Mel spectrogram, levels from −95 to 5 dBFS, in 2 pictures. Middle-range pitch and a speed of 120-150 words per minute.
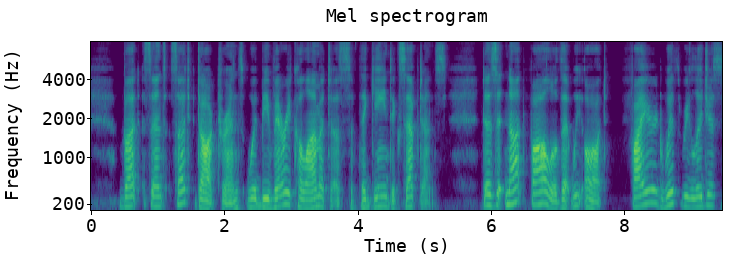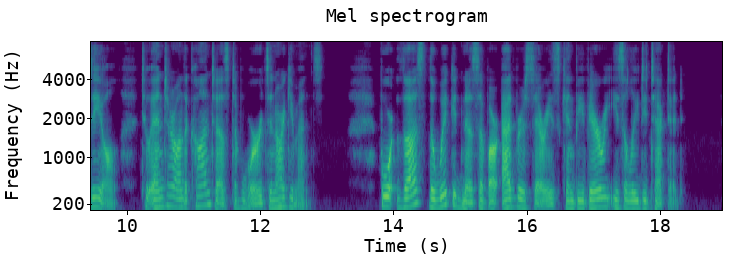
Yes: medium, 155 Hz; average, 140 wpm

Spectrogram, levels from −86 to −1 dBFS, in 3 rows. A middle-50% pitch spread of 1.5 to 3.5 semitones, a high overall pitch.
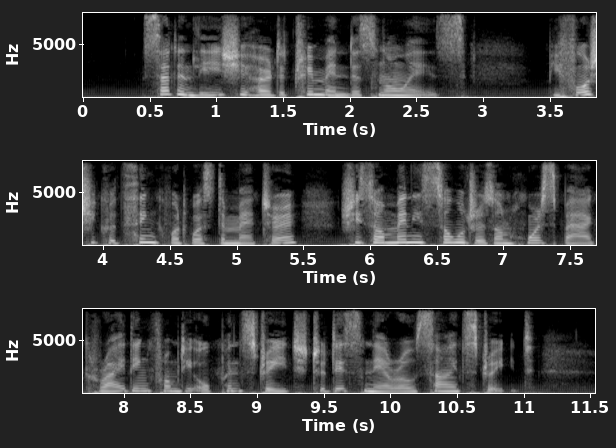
No: average, 4.8 semitones; high, 220 Hz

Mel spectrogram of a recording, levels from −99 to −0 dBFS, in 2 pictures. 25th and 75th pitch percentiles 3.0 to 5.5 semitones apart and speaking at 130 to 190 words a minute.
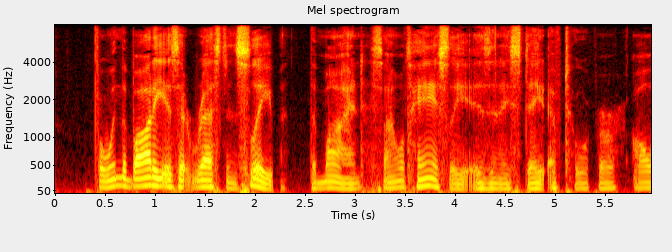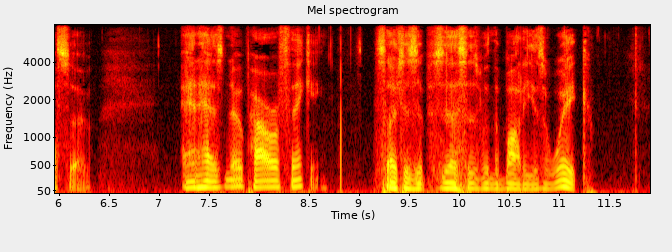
Yes: average, 4.1 semitones; average, 170 wpm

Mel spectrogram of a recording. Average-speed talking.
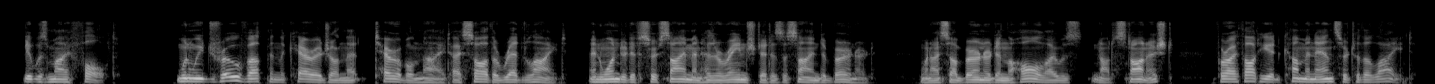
No: fast, 230 wpm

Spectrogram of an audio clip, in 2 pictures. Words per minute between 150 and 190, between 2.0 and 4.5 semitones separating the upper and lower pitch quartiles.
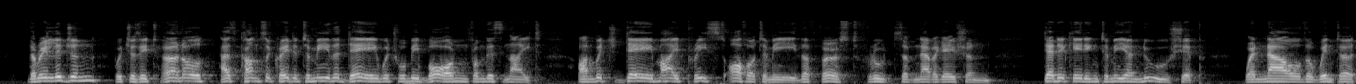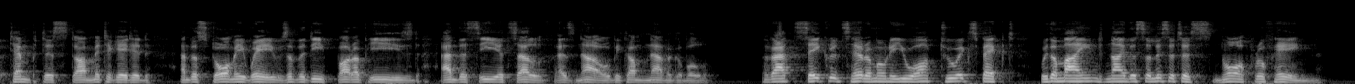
Yes: average, 170 wpm; average, 3.7 semitones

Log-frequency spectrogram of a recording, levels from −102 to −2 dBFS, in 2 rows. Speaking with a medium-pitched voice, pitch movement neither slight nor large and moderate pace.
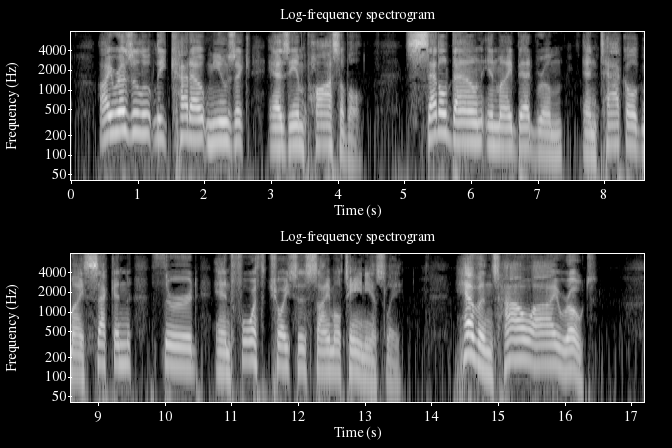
No: medium, 145 Hz; average, 4.7 semitones; slow, 85 wpm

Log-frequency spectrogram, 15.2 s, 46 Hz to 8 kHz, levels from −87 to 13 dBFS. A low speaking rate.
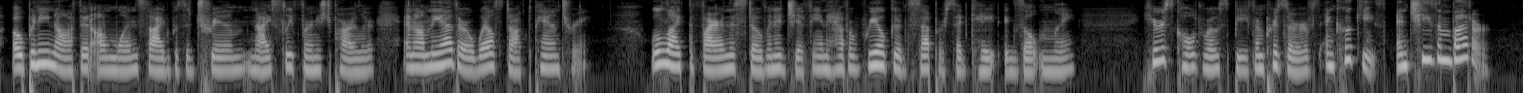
No: average, 200 wpm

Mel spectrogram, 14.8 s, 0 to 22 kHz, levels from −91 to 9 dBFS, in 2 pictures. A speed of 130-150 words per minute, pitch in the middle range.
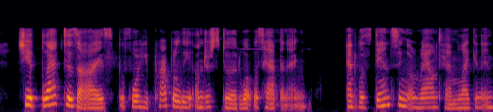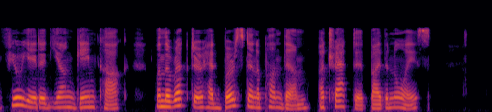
Yes: average, 140 wpm; medium, 180 Hz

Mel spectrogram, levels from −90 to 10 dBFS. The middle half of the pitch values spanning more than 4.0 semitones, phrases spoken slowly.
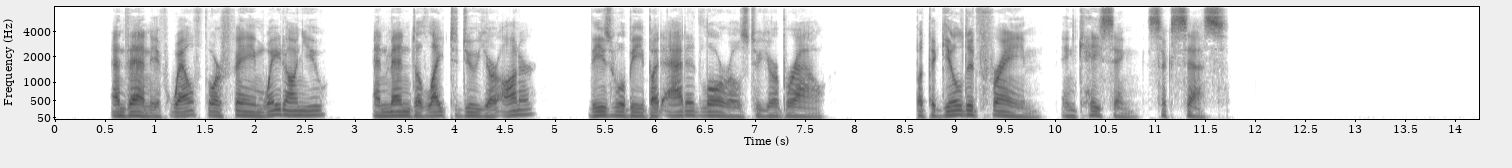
No: average, 3.5 semitones; slow, 130 wpm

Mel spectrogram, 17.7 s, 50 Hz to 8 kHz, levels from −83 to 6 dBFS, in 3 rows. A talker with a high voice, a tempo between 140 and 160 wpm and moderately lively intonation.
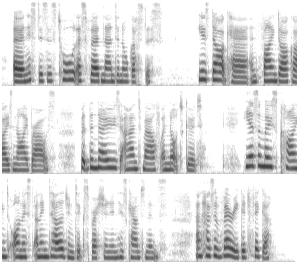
Yes: high, 235 Hz; average, 150 wpm; average, 3.9 semitones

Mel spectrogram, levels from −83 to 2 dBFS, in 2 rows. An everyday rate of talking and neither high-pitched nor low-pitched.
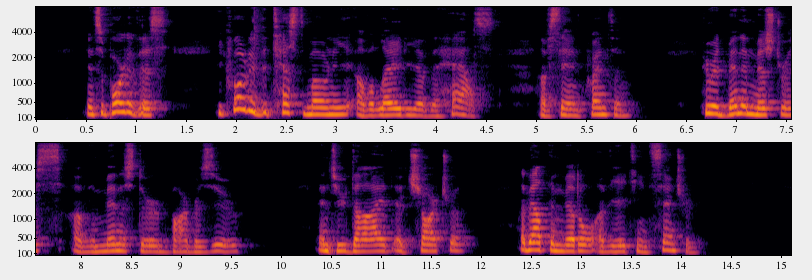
Yes: average, 150 wpm; medium, 165 Hz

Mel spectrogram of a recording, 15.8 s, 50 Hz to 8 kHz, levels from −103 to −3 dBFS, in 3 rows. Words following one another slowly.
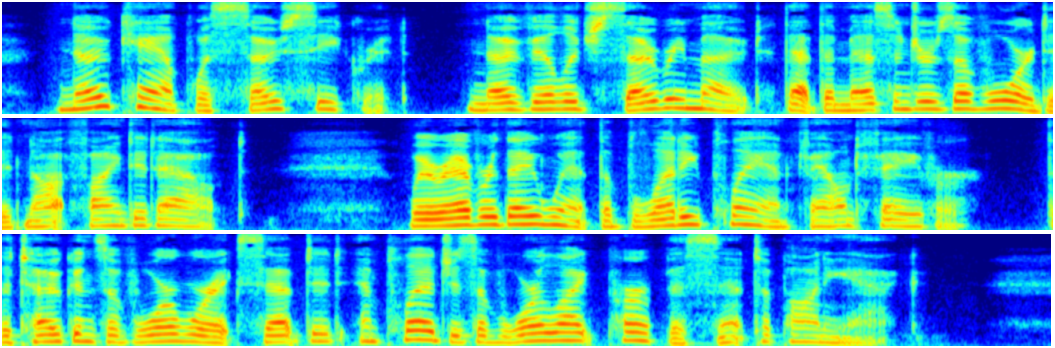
No: average, 155 wpm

